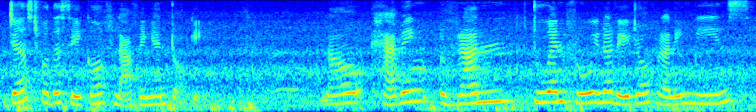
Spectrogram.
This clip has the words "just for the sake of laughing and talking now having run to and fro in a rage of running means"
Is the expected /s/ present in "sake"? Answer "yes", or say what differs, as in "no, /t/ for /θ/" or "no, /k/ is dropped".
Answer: yes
